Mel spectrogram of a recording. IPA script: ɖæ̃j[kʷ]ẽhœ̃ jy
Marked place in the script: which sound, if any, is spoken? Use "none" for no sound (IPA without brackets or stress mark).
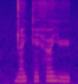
k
